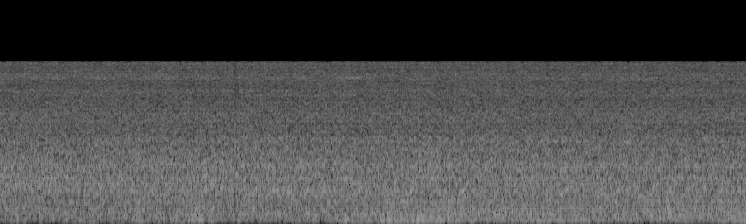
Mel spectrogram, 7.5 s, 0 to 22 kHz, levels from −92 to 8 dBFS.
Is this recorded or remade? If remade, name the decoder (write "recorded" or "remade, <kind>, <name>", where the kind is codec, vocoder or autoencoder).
remade, vocoder, Vocos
